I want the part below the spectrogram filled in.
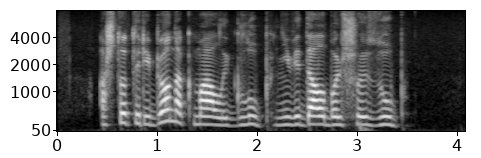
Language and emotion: Russian, angry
